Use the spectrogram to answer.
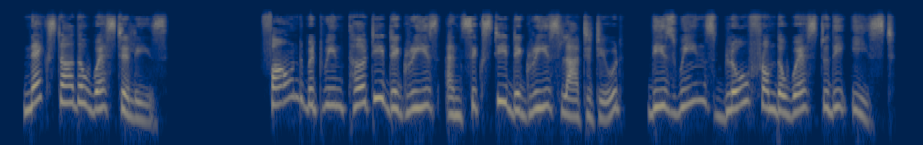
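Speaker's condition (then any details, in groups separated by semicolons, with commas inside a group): No condition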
